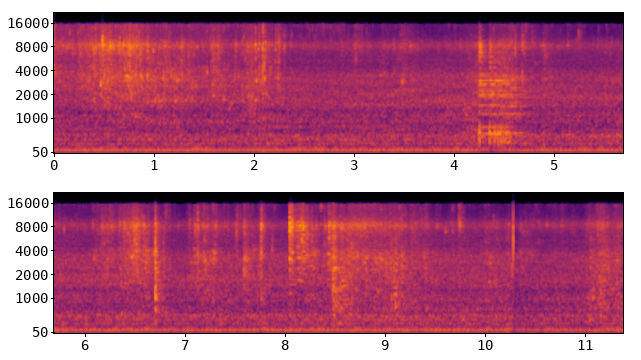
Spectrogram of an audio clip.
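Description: Water poured into a large metal pot of chicken gravy, then a long metal ladle stirring it in, scraping and clinking against the pot with a few sharp knocks. A steady low hum runs underneath.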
